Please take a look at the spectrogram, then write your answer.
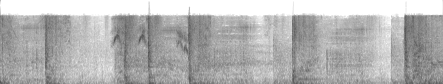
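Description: Explosive spell blasts from Hogwarts Legacy, a series of heavy booming thuds spaced roughly a second apart, each loud with a short decaying tail.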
